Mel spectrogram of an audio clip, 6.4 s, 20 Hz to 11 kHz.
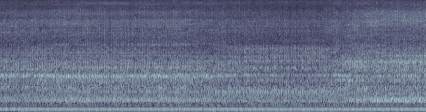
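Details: Cold engine knock on a KIA Spectra 1.6: at cold idle a quick, fairly even tapping, about four knocks a second, rides over the engine's steady drone.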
